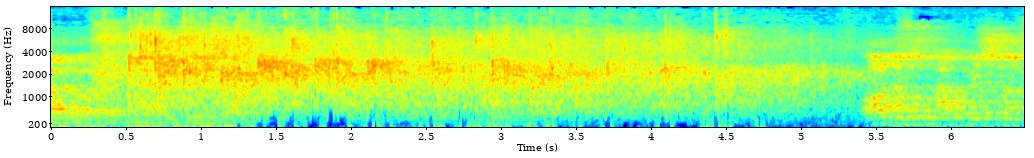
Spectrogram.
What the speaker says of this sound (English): for Dr. Oko and for Sister Lucille, please, one more time, a round of applause in appreciation.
